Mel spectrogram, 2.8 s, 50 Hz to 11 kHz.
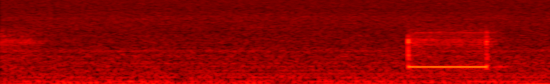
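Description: A single telephone keypad tone beeps briefly near the end while dialing extension 100, clear and steady, over a constant low background hum of a phone line, with no one talking.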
